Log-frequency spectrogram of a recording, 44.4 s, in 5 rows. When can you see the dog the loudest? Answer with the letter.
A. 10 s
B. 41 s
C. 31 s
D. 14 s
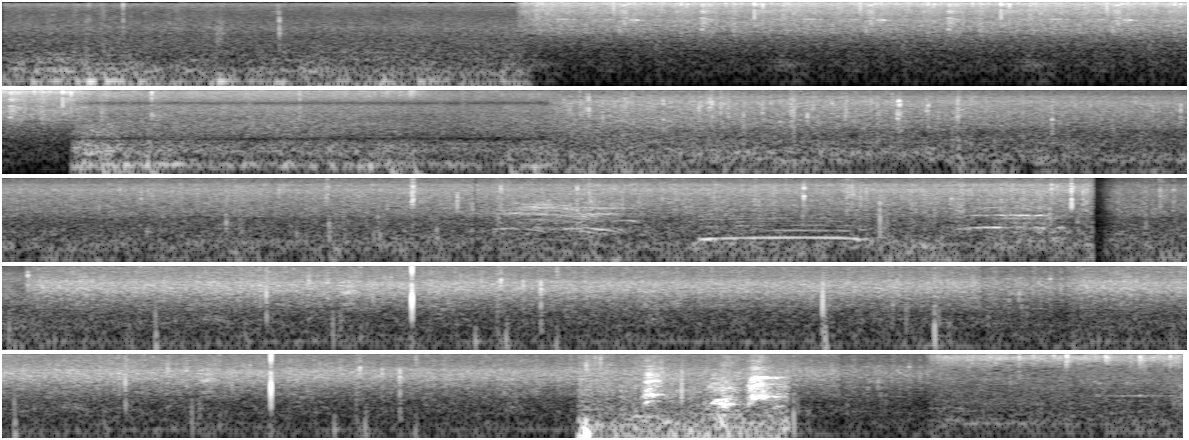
B.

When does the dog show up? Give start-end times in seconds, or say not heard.
39.9-41.5.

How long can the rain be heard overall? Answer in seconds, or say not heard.
44 s.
